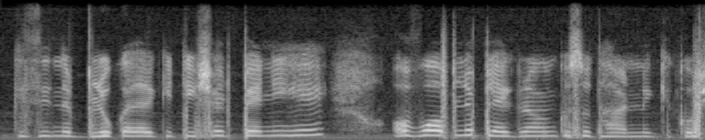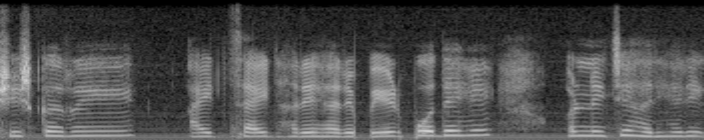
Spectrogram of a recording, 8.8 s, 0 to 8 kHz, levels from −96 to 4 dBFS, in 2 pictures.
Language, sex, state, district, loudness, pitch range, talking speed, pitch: Hindi, female, Jharkhand, Jamtara, -19 LUFS, 230-265 Hz, 225 wpm, 245 Hz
